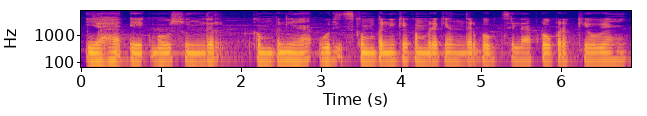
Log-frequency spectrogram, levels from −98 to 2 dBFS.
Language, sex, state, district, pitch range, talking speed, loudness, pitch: Hindi, male, Uttar Pradesh, Saharanpur, 110-115 Hz, 165 wpm, -20 LUFS, 115 Hz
